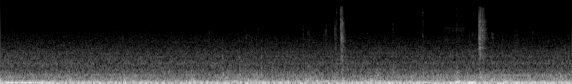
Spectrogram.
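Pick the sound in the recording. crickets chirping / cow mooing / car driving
car driving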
